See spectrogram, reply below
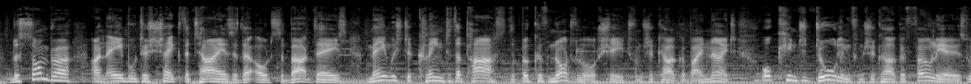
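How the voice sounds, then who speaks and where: A man delivers scripted guide narration with a very animated, varied melody to his speech. His manner is theatrical and playful, with dry asides slipped in. Music plays clearly behind his voice, which sits at an ordinary male pitch. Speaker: host of a roleplaying lore guide series. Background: background music.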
